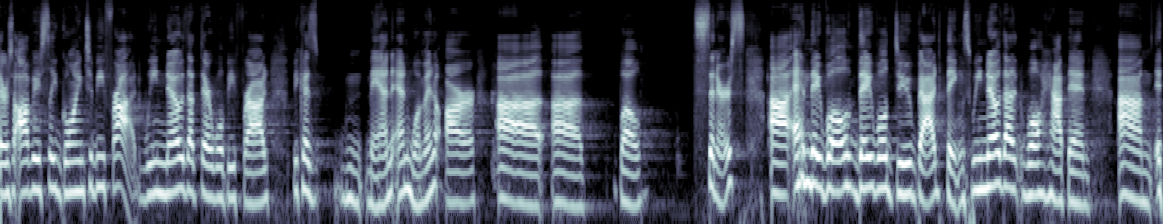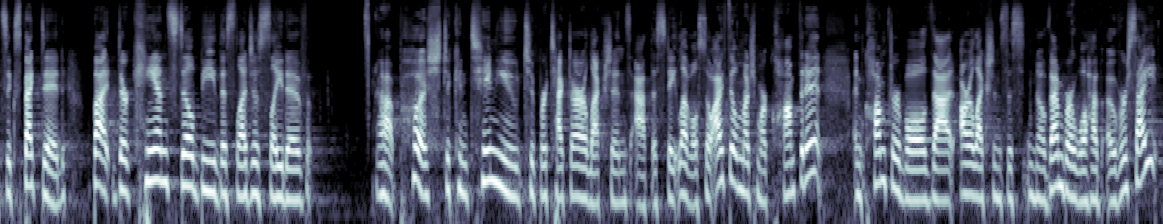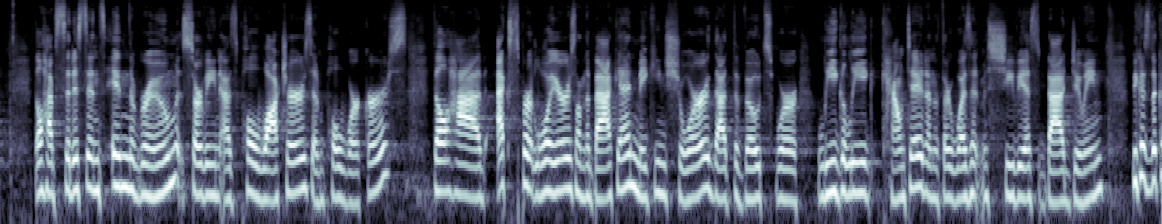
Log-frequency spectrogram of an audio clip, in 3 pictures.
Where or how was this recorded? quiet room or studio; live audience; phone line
live audience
